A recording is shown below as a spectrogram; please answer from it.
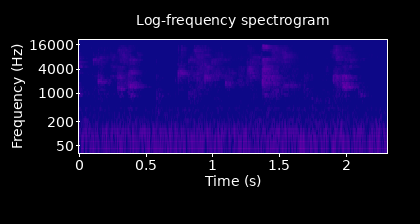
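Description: French bulldog chewing and smacking a mouthful of raw meat close to the microphone: a series of faint wet smacks, about five in two seconds.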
